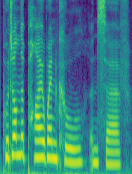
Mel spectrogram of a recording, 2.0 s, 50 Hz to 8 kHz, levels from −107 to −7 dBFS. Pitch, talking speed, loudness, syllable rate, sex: 215 Hz, 240 wpm, -17 LUFS, 4.8 syllables/s, female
